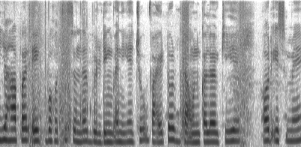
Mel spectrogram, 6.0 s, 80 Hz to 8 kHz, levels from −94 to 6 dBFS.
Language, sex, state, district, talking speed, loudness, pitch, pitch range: Hindi, female, Bihar, West Champaran, 180 wpm, -19 LUFS, 205 Hz, 190-220 Hz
